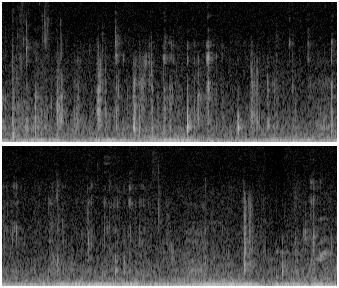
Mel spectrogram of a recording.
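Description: A person chewing a mouthful of mutton curry and rice, with scattered wet mouth clicks and smacks over a low steady hum.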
